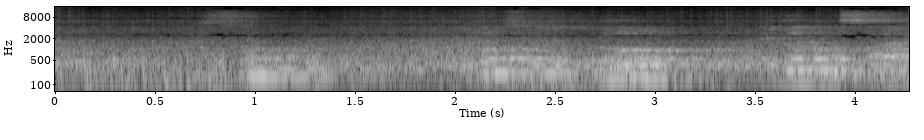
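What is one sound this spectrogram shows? A man chants in a large echoing hall.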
